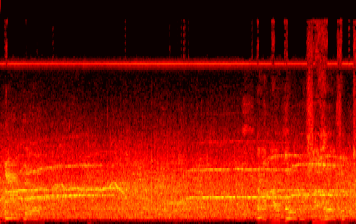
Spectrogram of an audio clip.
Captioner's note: crowd yelling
